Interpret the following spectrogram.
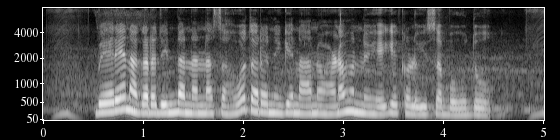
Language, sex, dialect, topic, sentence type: Kannada, female, Mysore Kannada, banking, question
